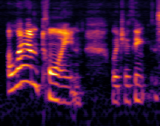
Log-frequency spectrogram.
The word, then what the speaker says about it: allantoin: I have been called out for pronouncing allantoin wrong many, many times because the sort of basic French education I have from growing up in Canada makes me want to say allantoin.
